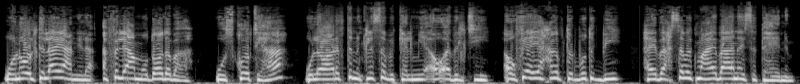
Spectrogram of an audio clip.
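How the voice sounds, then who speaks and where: A woman's voice: fairly high pitch, rapid-fire, few pauses, no echo, studio quality, natural voice. A woman voicing a stern Egyptian father. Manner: stern, commanding. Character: strict controlling middle-aged father.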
